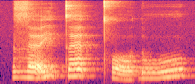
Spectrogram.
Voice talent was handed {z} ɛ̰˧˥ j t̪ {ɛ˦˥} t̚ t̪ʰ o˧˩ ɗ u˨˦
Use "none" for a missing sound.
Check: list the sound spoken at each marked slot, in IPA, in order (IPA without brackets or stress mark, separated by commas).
z, ɛ˦˥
